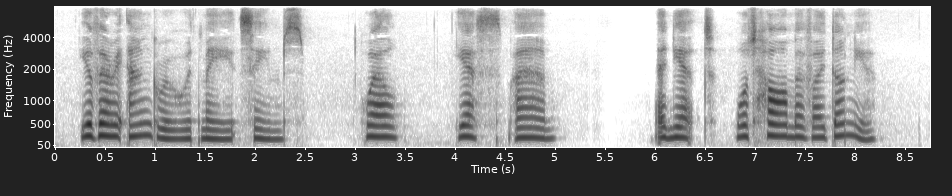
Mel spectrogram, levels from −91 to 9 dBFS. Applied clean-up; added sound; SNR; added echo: neural mask model Resemble Enhance denoiser.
